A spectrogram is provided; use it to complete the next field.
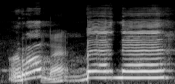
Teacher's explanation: Ro robbana tetap angkat pangkal lidahnya. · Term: ro tetap tebal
